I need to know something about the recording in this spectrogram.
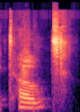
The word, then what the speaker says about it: Thoth: I should use my Thoth deck just so I could say tote, which is how I actually pronounce it.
